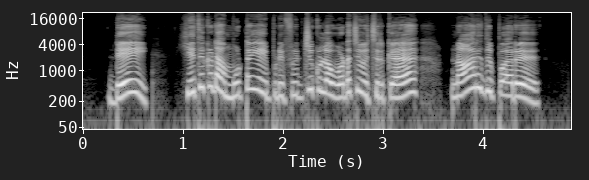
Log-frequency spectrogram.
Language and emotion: Tamil, disgusted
